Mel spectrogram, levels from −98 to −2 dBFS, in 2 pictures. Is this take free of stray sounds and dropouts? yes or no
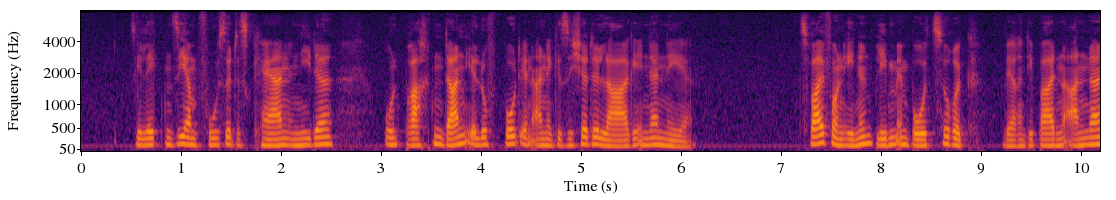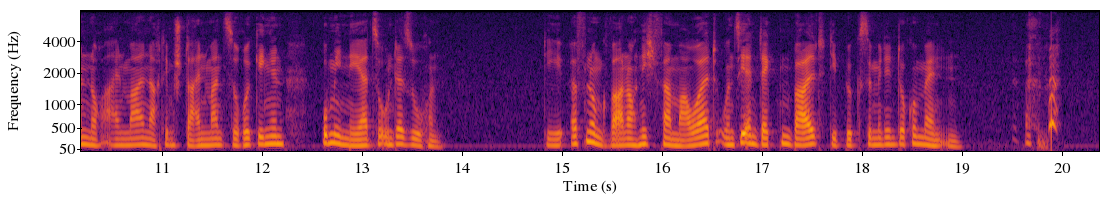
no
